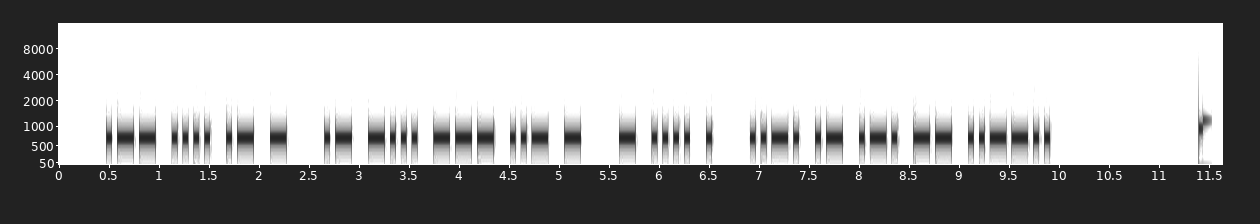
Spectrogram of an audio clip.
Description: Morse code, heard as a keyed tone, about 22 wpm, 700 Hz. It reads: WHAT ABOUT THE FARM?
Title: Sentences from Top 1000 Words - Review Part 2 - 22wpm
